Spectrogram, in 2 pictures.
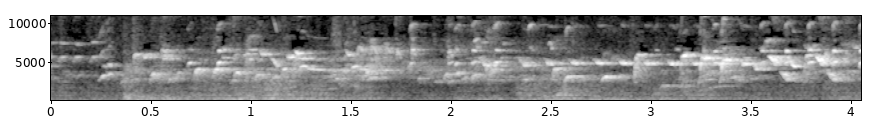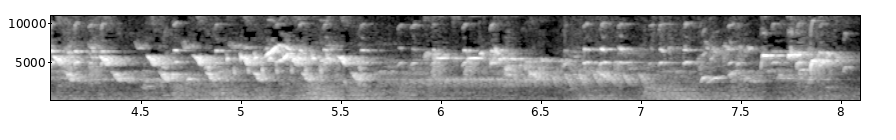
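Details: Wild Atlantic canary (Serinus canaria) recorded in 2015, singing a fast, unbroken run of high twittering trills and rattles that shift in pitch for about eight seconds.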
